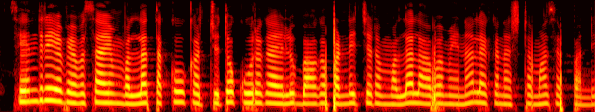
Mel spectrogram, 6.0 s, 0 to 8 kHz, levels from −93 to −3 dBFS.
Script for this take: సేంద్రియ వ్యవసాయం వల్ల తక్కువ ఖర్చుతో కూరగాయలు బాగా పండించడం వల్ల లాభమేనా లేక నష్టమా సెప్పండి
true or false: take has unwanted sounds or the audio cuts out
false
